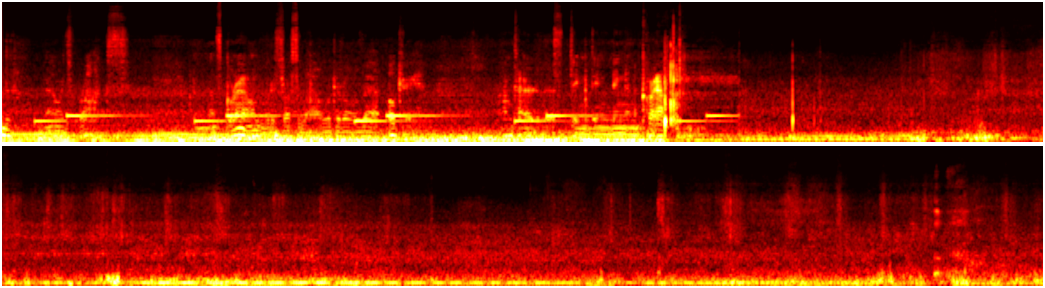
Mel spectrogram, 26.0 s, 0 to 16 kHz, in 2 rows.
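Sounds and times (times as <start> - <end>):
car door-open chime: 0.4 - 1.7, 2.4 - 9.2
wind buffeting microphone: 11.0 - 17.8, 19.8 - 26.0
footsteps on dirt and gravel: 11.2 - 18.5, 19.6 - 26.0.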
